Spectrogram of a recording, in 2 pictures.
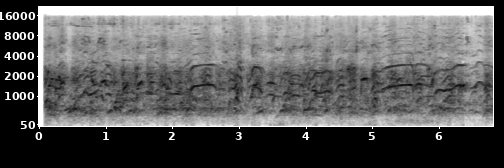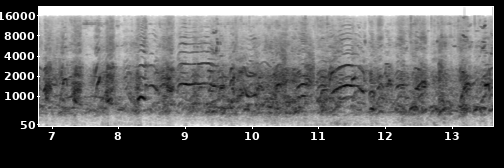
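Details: Sled dogs at Caribou Crossing, many together, keep up a dense, unbroken din of overlapping high yips, barks and wavering whines, with no pause across the stretch.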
